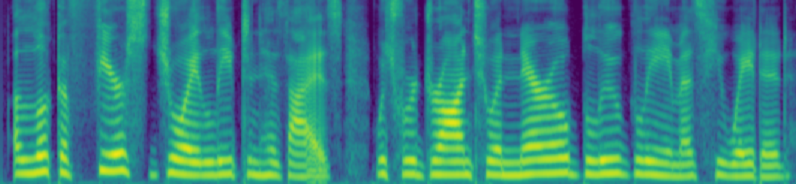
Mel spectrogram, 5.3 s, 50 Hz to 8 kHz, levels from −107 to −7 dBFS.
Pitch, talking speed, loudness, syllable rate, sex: 210 Hz, 225 wpm, -19 LUFS, 5.1 syllables/s, female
